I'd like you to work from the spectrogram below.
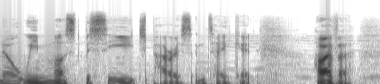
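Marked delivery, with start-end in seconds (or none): none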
